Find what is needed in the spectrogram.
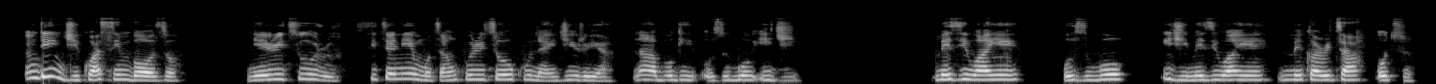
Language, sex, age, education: Igbo, male, 30-45, tertiary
